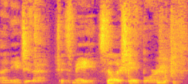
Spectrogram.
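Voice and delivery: very quiet, very slow, barely audible murmur. Introducing oneself as Stellar Skateboard in a Solid Snake voice. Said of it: "like a Solid Snake impression".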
